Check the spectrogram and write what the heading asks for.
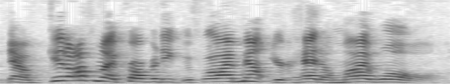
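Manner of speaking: loud threatening yell. Acted. Villain driving Berkeley off, loud threatening yell. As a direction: shout him off the property. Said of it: "Night Pumper yelled".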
